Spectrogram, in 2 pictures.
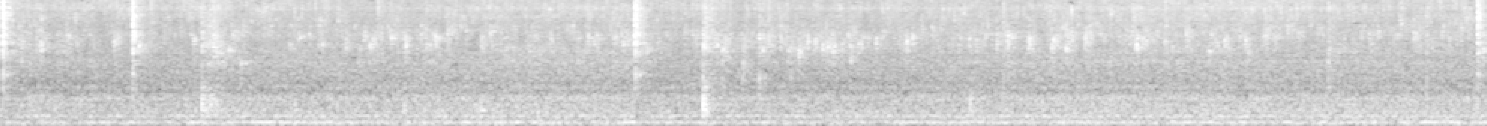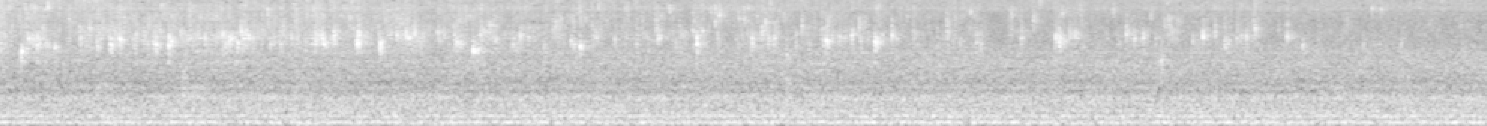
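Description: Food sizzling in hot oil in a large metal wok as it is stirred with a metal spatula, with a few sharp clanks of the spatula against the wok near the start and once about halfway through.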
